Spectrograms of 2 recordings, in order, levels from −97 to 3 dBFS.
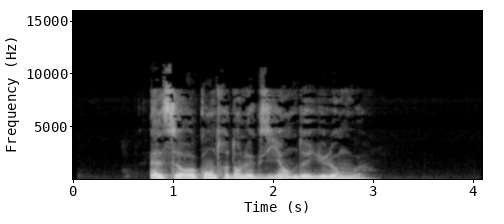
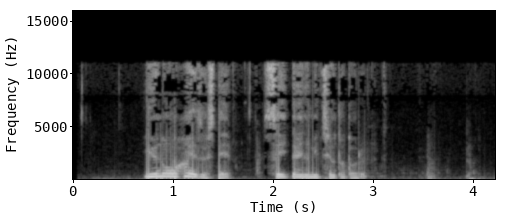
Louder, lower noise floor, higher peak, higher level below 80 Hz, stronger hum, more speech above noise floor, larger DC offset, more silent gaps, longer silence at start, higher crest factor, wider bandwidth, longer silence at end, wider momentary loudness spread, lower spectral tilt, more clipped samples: first, -18 LUFS vs -23 LUFS; first, -77 dBFS vs -58 dBFS; first, -4 dBFS vs -8 dBFS; second, -62 dBFS vs -48 dBFS; neither; first, 60 dB vs 35 dB; neither; neither; about the same, 0.75 s vs 0.7 s; about the same, 16 dB vs 18 dB; about the same, 10.5 kHz vs 11.5 kHz; first, 1.15 s vs 0.2 s; about the same, 11 LU vs 13 LU; first, -6.5 dB/octave vs -4 dB/octave; neither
